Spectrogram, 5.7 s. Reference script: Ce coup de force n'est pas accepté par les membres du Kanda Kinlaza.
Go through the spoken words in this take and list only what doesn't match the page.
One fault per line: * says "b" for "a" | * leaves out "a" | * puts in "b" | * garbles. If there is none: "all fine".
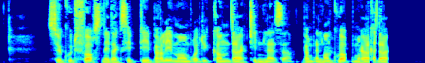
* leaves out "pas"
* garbles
